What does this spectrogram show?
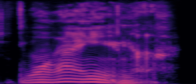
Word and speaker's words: Breininger: So it's B R E I N I N G er. It's Bryanger.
